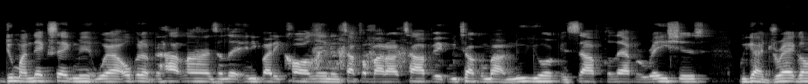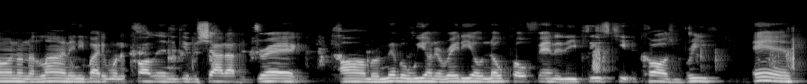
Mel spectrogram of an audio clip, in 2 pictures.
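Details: Adult male radio host; normal speech.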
